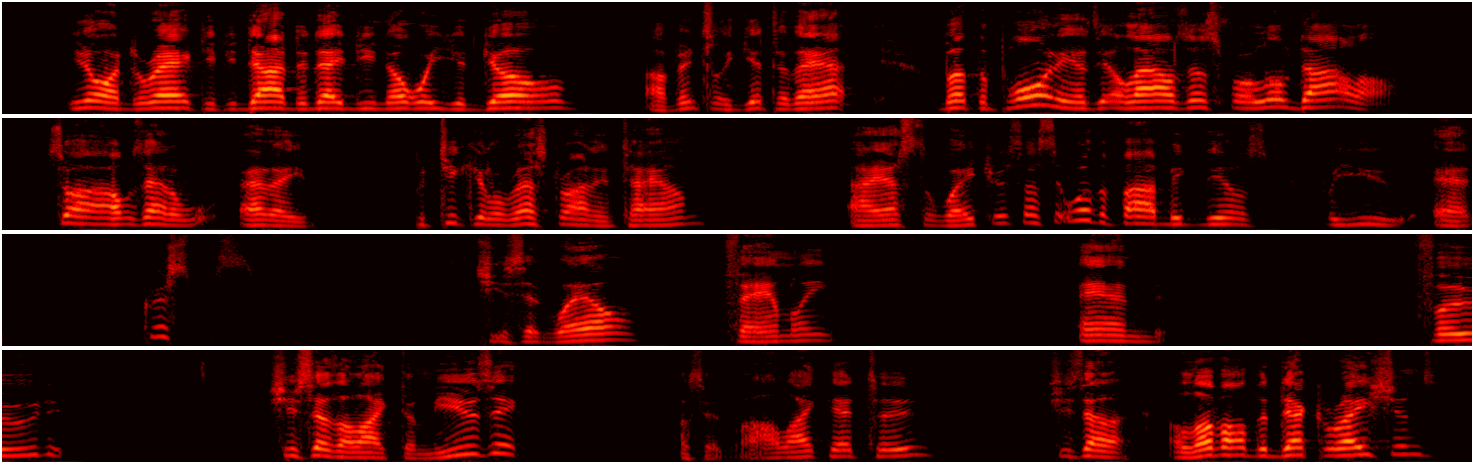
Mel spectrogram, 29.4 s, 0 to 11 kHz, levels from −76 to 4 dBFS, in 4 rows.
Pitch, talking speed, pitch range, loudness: 180 Hz, 170 wpm, 155-195 Hz, -38 LUFS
